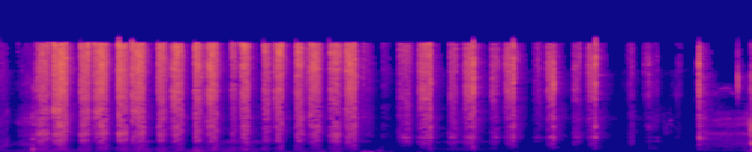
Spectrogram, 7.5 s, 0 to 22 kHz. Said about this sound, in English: I'm using the Nail Perfect File 100 by 180 grit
